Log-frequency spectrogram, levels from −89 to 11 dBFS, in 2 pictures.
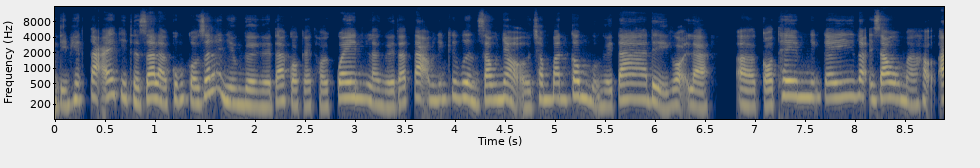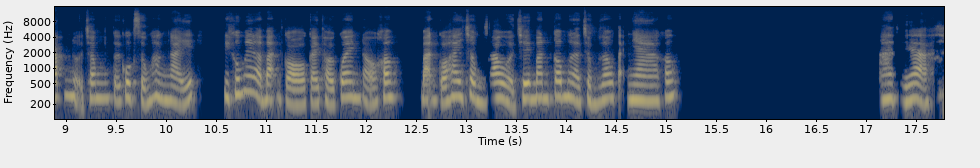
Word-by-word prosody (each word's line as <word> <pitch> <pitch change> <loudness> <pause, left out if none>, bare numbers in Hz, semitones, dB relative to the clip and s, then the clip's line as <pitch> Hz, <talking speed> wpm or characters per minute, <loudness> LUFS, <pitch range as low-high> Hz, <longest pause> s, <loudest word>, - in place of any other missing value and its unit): điểm 185 -1 -4
hiện 245 +3 -3
tại 270 - +3
ấy, 285 +2 +2
thì 265 - -2
thật 230 -4 -2
ra 255 +5 +4
là 235 - +4
cũng 245 +4 -5
có 210 -3 0
rất 310 - +4
là 380 - -6
nhiều 215 -4 0
người 190 -2 0
người 175 -1 -1
ta 225 +5 +2
có 190 -5 -2
cái 185 0 -6
thói 175 -1 -5
quen 265 -1 +3
là 215 -5 -2
người 175 -1 -1
ta 200 +3 0
tạo 265 +4 +1
những 245 +1 -3
cái 275 +2 -4
vườn 260 -4 +4
rau 235 +4 +1
nhỏ 245 -1 +2
ở 175 - -3
trong 245 +6 -1
ban 255 -1 -1
công 275 -3 +4
của - - -6
người 180 0 -5
ta 245 +1 +1
để, 215 -8 0
gọi 195 +1 -1
là, 175 -3 0 0.2
ờ, 185 -2 0
có 185 +1 +2
thêm 285 +3 +4
những 270 0 -4
cái 270 +2 -1
loại 275 -4 -1
rau 260 +1 +4
mà 215 -6 -3
họ - - -3
ăn 245 +2 +4 0.2
ở 275 - -6
trong 255 0 -3
cái 230 -2 -5
cuộc 265 0 +1
sống 210 -3 -4
hằng 260 -2 -2
ngày 215 -4 -2
ấy, 255 +5 -1 0.3
thì 270 - -1
không 310 +4 0
biết 355 +1 -2
là 260 - +2
bạn 245 +1 0
có 195 -2 +3
cái 205 +1 -3
thói 200 -2 -1
quen 270 +4 0
đó 210 -4 -4
không? 260 +4 +2 0.3
Bạn - - 0
có 210 - +2
hay 280 +4 +1
trồng 260 -5 -1
rau 255 +4 +2
ở 195 - -1
trên 255 +7 +3
ban 260 -1 -1
công 275 0 +2
hay 260 - 0
là - - -1
trồng 215 -2 -4
rau 250 +3 -1
tại - - -8
nhà 235 -1 +1
không? 270 +2 0 2.0
À, 250 0 -1
thế 225 - -1
à? 240 -5 +2
245 Hz, 295 wpm, -24 LUFS, 205-260 Hz, 2.0 s, ra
